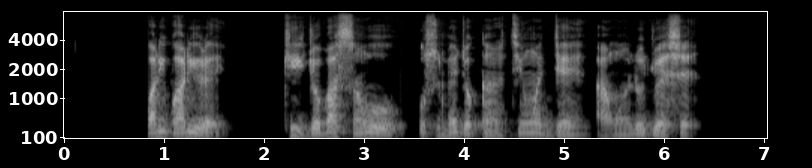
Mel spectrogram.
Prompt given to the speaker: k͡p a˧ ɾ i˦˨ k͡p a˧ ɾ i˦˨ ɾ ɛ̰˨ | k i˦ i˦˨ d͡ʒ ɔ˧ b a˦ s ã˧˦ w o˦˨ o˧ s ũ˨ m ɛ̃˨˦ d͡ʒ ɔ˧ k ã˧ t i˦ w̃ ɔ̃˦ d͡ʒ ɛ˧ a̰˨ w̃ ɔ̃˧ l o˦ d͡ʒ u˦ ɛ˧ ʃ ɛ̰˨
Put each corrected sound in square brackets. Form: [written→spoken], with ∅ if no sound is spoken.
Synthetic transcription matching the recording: k͡p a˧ ɾ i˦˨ k͡p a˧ ɾ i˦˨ ɾ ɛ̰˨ | k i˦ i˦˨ d͡ʒ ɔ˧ b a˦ s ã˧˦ w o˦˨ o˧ s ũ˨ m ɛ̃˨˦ d͡ʒ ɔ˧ k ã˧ t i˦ w̃ ɔ̃˦ d͡ʒ ɛ˧ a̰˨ w̃ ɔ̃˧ l o˦ d͡ʒ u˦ ɛ˧ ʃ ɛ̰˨

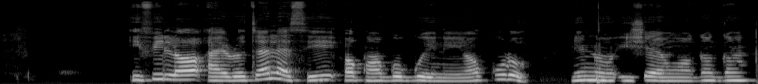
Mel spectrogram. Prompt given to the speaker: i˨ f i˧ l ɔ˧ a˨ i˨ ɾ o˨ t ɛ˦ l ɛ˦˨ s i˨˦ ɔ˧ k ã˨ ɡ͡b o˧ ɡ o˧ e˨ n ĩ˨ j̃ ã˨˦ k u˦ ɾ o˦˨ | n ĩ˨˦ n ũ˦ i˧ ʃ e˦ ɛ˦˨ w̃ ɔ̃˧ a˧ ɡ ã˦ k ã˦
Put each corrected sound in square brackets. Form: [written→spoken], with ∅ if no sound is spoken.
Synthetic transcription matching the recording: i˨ f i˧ l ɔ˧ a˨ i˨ ɾ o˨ t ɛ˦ l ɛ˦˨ s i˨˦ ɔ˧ k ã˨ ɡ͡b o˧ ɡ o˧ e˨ n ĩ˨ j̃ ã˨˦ k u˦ ɾ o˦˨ | n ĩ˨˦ n ũ˦ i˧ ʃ [e˦→ɛ˦] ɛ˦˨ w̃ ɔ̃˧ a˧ ɡ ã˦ [k→ɡ] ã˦

